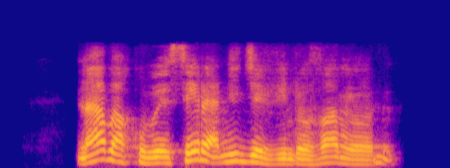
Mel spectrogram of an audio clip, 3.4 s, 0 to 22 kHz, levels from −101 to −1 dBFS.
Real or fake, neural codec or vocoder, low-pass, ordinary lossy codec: fake; codec, 24 kHz, 1 kbps, SNAC; 7.2 kHz; Opus, 32 kbps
